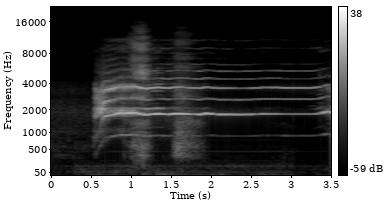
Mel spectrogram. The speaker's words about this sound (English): And sometimes I just think all I need to get rid of the rage is just to scream. But I live in London, so you can't. I'm going to go out screaming. It feels fucking amazing.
